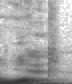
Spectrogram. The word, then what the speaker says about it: woke: Eu tô falando a pronúncia certa, Gabriel? Acho é o woke? É o woke mesmo.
